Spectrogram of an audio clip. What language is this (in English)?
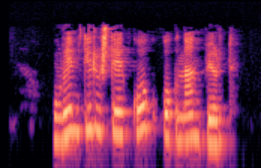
Mari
